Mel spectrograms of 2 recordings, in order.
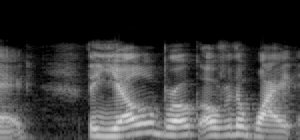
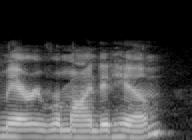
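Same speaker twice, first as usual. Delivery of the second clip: usual speaking voice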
